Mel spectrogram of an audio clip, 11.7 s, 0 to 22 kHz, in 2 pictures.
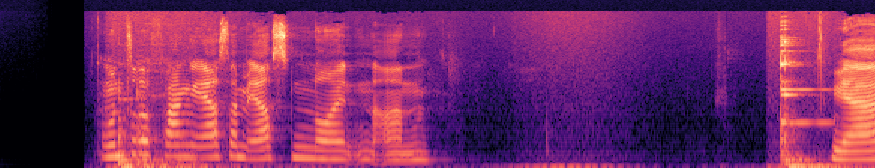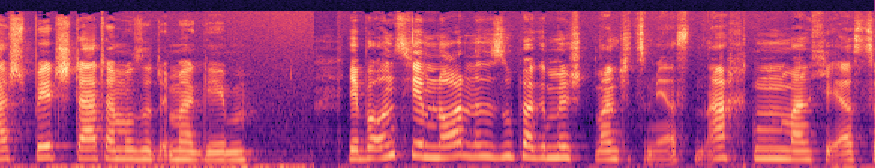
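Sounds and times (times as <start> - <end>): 
speech: 0.7 - 3.0, 5.5 - 7.6, 8.2 - 11.6
soft rustling: 3.1 - 5.0, 6.9 - 8.0
glasses clinking together in a toast: 5.2 - 5.8.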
